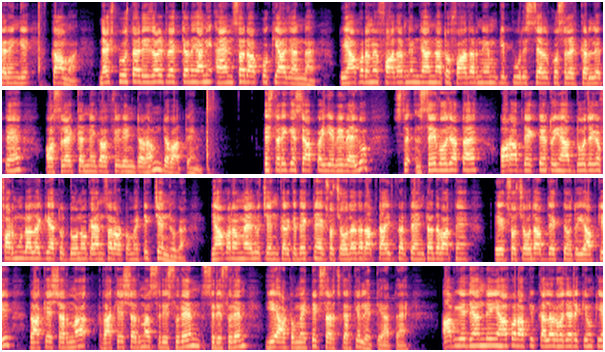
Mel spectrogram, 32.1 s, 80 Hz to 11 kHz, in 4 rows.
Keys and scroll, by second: 10.6 Return, 20.8 1, 21.1 4, 21.4 Return.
